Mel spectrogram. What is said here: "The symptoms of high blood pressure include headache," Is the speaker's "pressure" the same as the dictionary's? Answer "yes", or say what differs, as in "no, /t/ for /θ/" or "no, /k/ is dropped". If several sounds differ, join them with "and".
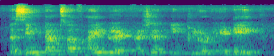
yes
